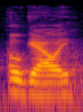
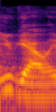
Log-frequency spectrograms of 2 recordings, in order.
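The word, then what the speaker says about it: Eau Gallie: city to ever spell oh galley because e-a-u and i think you pronounce it oh galley right it's probably you gally but it's my mom and dad called it oh galley um let's see what's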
